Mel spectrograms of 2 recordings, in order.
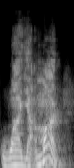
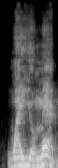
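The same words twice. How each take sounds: First: "Why Ya'amar" with two open a sounds. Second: "Why Yomer" with a rounded o. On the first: Teacher showing what students were taught, Ya'amar. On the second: Teacher repeating the correct form, Why Yomer. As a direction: say "Yomer" as yo-mer. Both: Shown as a demonstration. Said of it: "we were taught".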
